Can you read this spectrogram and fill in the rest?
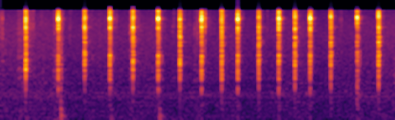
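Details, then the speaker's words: Relay driven by a one- or two-transistor Darlington circuit, switched by a tiny positive voltage applied to the base by hand: crisp, clean clicks about three per second with no chatter. Normal relay clicking. "you can surely hear that relay click so when you give that first transistor of the dialect on even a tiny voltage say connected via a one mega ohm resistor to the positive the relay will switch"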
